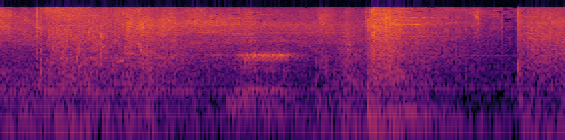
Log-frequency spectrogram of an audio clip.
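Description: Video game combat effects of melee hits and spells ring out.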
